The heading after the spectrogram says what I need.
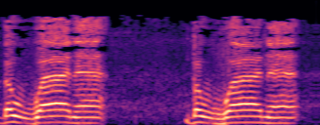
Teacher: فهذا الهمز الساكن قبله فتحة، فأبدله عنه حرف مد من جنس حركة ما قبله، فنقول بوانا بوانا لغوا، ولا تأثيما تأثيما، ولا تأثيما ولا تأثيما ولا تأثيما، وهكذا.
